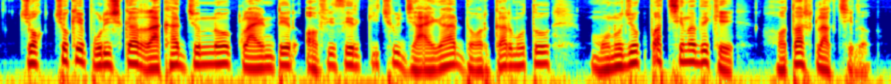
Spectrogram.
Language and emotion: Bengali, sad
